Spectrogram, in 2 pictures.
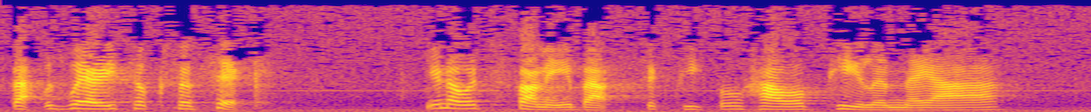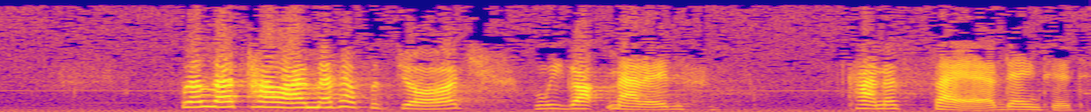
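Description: A high, bright small-town New woman. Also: expressive, moderate pace. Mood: chatty, homespun. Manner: folksy, homely turns of phrase. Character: plain-spoken, folksy small-town New England women. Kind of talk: 1940s radio play acting. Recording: muffled, hissy old radio broadcast.

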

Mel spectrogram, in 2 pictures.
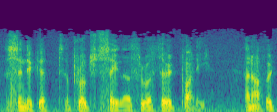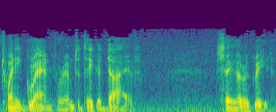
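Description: A man acting a tough, shrewd detective in a radio crime drama, deliberate and hard-boiled, with a deep husky voice. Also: heavily acted. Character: tough, shrewd male detective exposing a killer. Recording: dull, lo-fi old radio recording.

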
